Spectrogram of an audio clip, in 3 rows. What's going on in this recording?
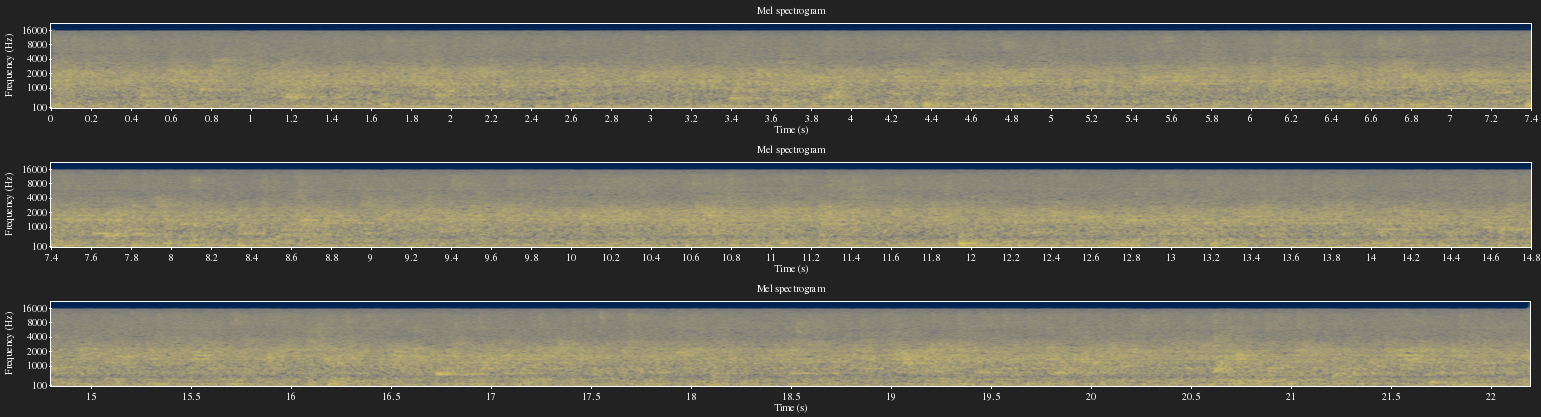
Nolde Forest - Water In Spring House
Water flowing inside a spring house along the Watershed Trail in Nolde Forest, Mohnton, PA.
Recorded with a Tascam PR-10.
field-recording, flowing, nolde-forest, spring, water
